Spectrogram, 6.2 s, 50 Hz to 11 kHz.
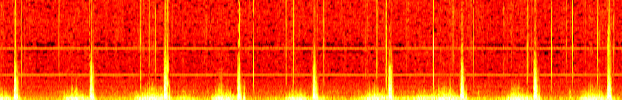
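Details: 1967 auscultation teaching record, tracing 17: heartbeat about 80 a minute with a soft pulmonary ejection murmur from a low pulmonary valve pressure gradient and a single, unsplit second sound.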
